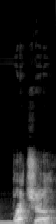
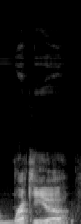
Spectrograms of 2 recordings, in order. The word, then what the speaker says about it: breccia: you're supposed to identify it's called breccia or breccia feel free to pronounce it either way and you notice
